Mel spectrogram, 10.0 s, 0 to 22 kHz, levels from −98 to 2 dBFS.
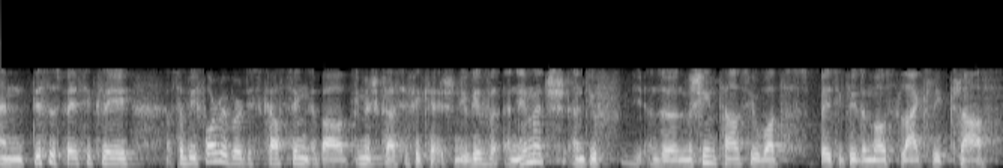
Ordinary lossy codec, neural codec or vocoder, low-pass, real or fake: AAC, 16 kbps; none; 7.2 kHz; real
